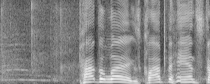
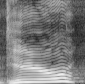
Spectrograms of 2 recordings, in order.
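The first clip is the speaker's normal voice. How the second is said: imitated yell; 4 semitones higher, 4 dB louder than usual. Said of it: "people yelling".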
